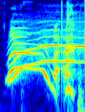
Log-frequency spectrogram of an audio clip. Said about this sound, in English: Yes. Oh my God. I can't scream too loud or this will like blow the speakers on y'all's ears.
